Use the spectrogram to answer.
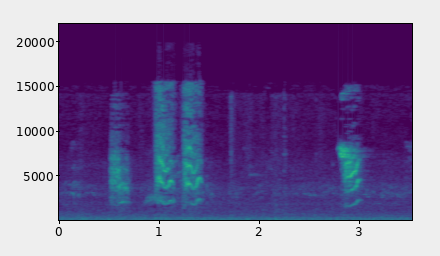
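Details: A female double-collared seedeater calls to excite males: a soft chirp followed by two loud, sharp, high chirps in quick succession, then a pause and one more bright chirp.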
